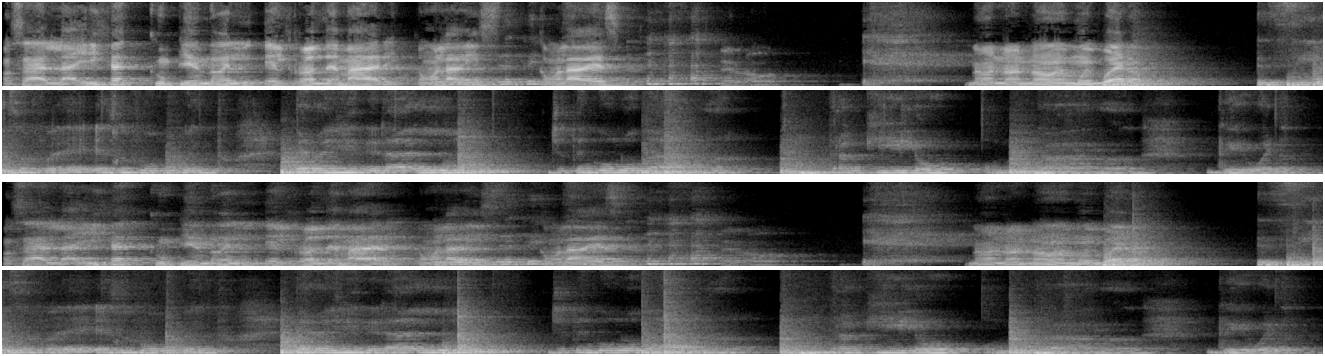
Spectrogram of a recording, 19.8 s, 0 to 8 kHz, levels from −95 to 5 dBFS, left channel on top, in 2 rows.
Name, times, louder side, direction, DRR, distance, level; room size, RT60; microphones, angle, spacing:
voice 1, 0.0-3.6 4.0-4.6 5.4-5.8 7.2-8.6, left 6 dB, 60° left, 10 dB, 0.4 m, -23 dB
voice 2, 3.2-5.3 6.4-7.4 9.4-15.5 15.8-19.6, left 1 dB, 30° left, 0 dB, 0.9 m, -29 dB
sound 1, 8.3-8.7 9.6-10.1 10.9-11.5 12.0-12.5 13.2-13.8 14.7-15.2 15.7-16.4 17.5-18.1, equal, 35° right, 0.9 m, -26 dB
5.5 x 4.3 x 5.5 m, 1.2 s
head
